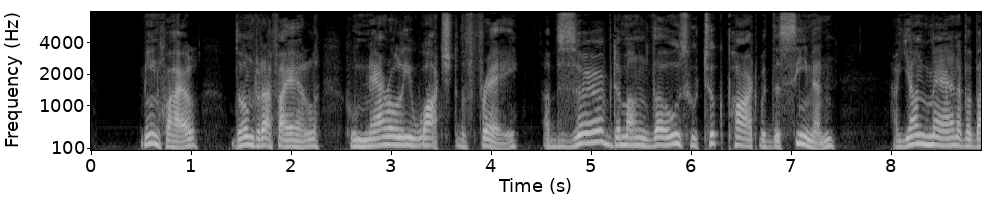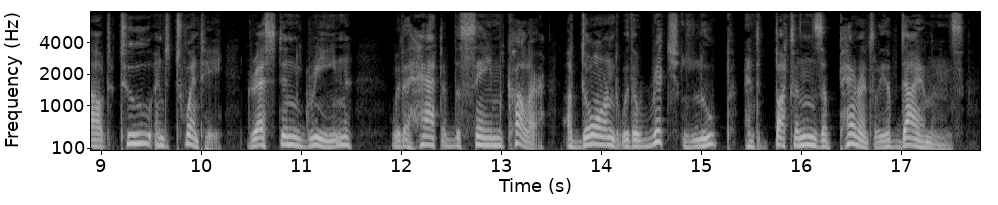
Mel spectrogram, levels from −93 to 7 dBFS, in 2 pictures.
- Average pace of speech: Yes, average, 150 wpm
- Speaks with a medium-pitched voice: Yes, medium, 155 Hz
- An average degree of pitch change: Yes, average, 4.0 semitones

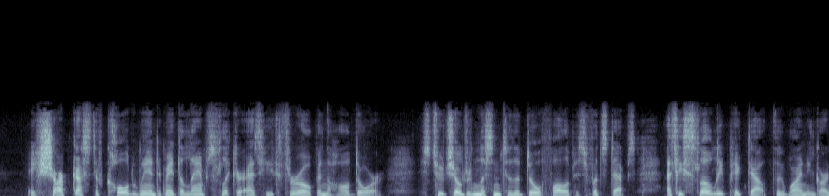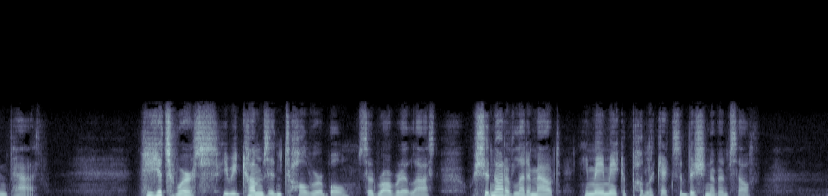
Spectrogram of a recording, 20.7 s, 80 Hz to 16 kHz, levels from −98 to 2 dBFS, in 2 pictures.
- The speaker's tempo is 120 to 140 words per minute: No, average, 180 wpm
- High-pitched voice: No, medium, 140 Hz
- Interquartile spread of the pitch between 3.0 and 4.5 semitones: No, average, 4.9 semitones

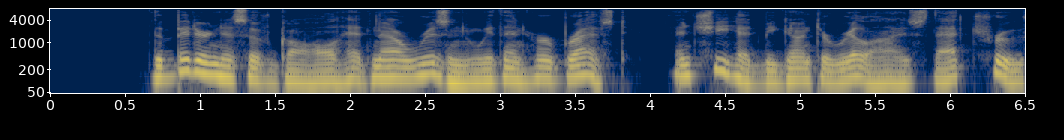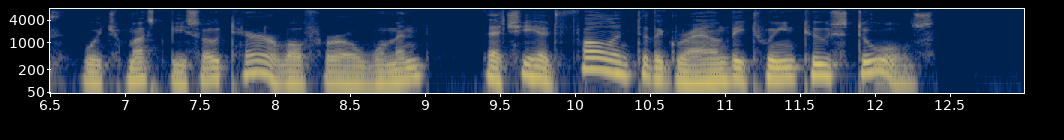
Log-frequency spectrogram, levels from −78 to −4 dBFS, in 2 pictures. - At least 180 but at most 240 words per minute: No, average, 165 wpm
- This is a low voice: Yes, low, 105 Hz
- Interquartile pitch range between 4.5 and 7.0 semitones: Yes, average, 5.2 semitones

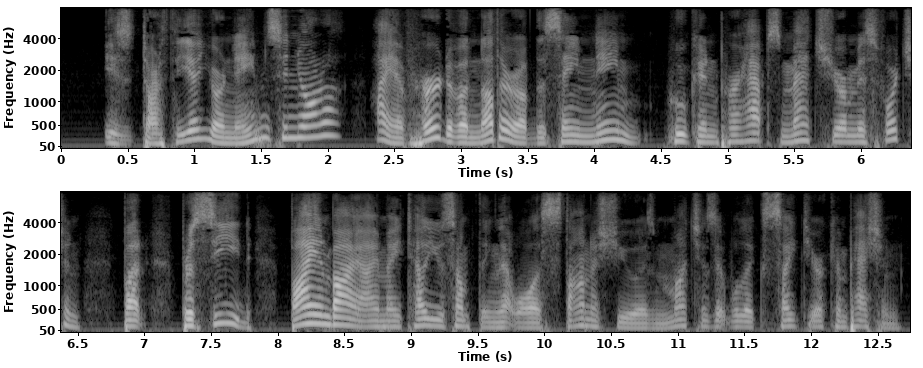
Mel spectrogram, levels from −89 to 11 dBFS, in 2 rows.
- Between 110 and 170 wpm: No, average, 200 wpm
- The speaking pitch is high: No, low, 135 Hz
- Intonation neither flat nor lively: No, wide, 6.2 semitones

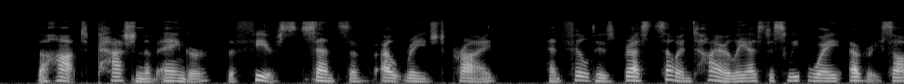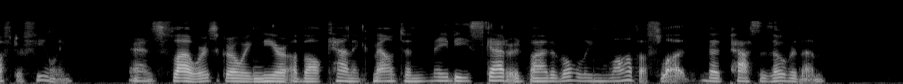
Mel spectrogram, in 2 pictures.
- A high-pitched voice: No, medium, 150 Hz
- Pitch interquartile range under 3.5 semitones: Yes, average, 2.9 semitones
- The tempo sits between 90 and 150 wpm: Yes, average, 145 wpm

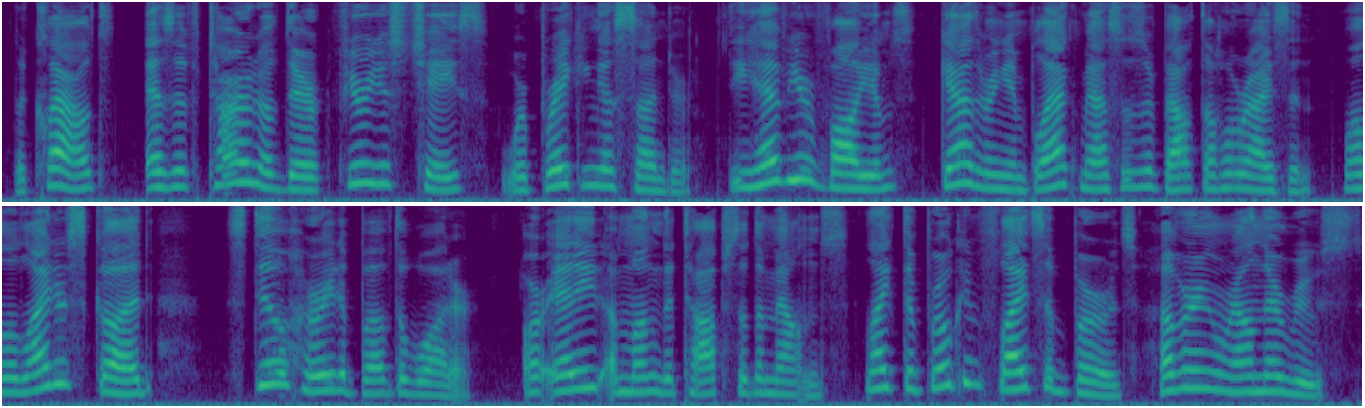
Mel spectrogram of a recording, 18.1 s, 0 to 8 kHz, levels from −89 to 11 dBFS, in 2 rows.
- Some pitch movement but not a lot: Yes, average, 4.4 semitones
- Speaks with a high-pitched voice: Yes, high, 220 Hz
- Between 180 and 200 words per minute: No, average, 160 wpm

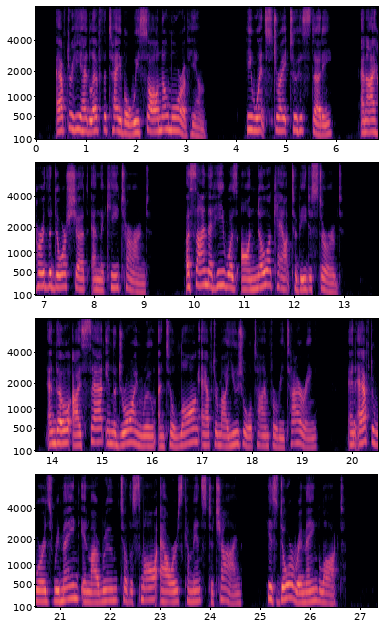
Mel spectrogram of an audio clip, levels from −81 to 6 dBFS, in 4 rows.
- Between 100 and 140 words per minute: No, average, 160 wpm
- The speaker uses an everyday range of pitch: Yes, average, 4.3 semitones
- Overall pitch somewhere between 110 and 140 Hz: No, high, 195 Hz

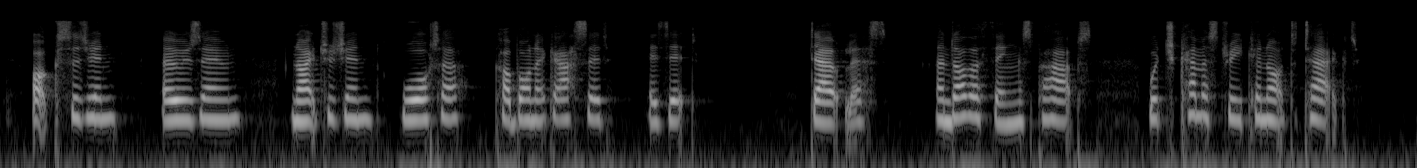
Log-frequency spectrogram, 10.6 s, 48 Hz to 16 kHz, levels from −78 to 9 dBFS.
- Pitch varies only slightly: Yes, narrow, 1.4 semitones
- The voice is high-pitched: Yes, very high, 255 Hz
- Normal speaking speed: No, slow, 95 wpm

